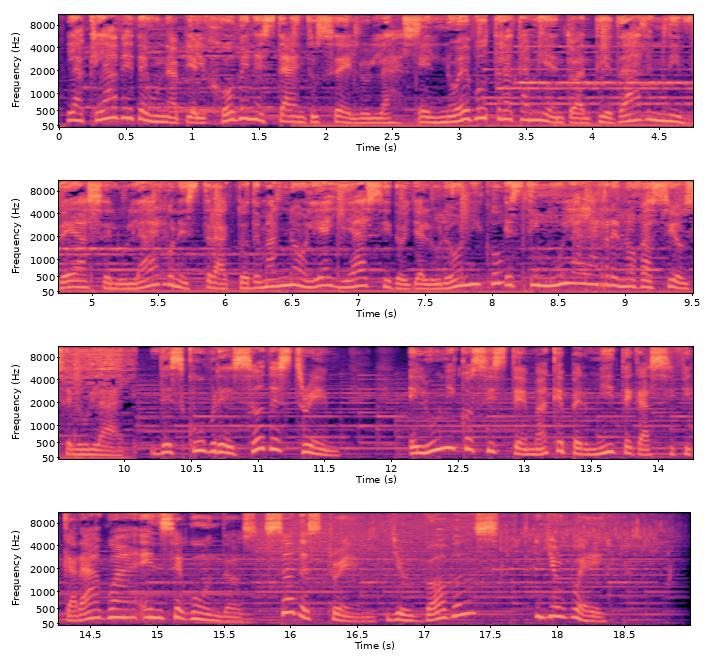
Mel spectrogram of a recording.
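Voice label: Spanish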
